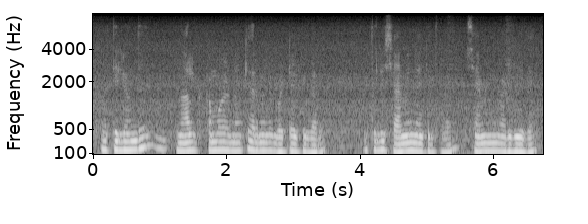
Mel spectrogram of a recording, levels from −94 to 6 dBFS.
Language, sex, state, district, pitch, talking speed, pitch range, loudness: Kannada, male, Karnataka, Koppal, 125 Hz, 150 wpm, 115-140 Hz, -13 LUFS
